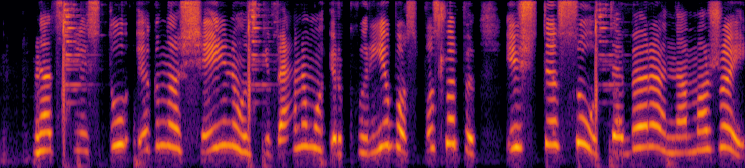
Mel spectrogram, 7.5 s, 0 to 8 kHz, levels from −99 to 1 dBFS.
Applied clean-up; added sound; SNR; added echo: neural mask model RNNoise.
